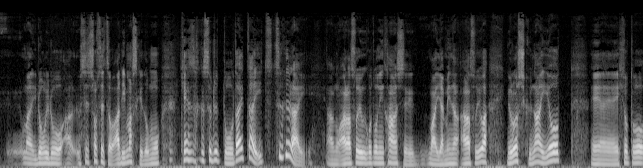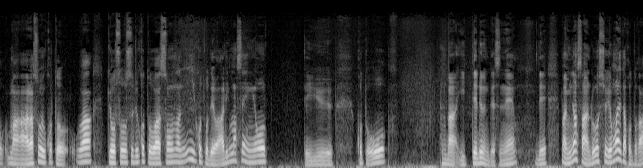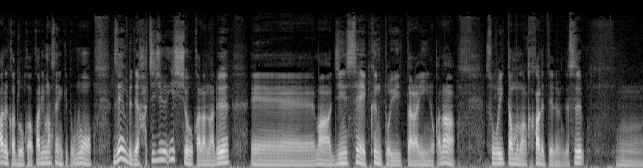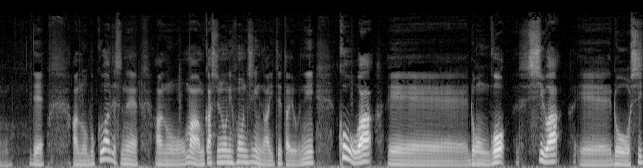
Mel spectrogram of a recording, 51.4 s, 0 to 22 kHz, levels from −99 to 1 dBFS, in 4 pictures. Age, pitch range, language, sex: 40-59, 95-140 Hz, Japanese, male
